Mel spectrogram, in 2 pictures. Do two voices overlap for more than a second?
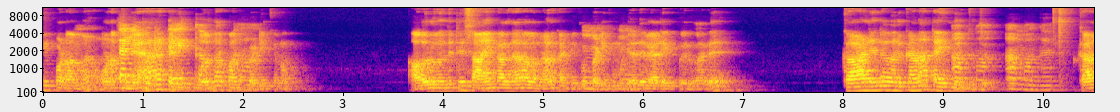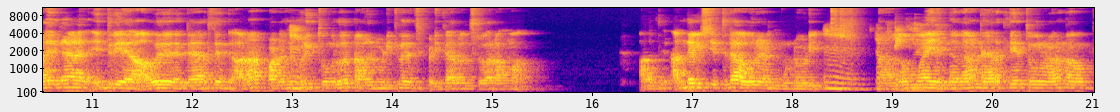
Yes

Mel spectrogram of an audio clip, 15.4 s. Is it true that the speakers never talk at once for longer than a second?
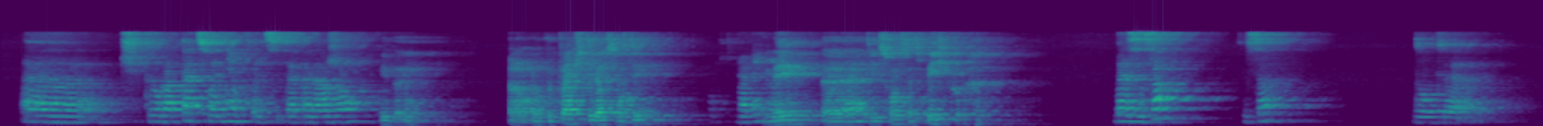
Yes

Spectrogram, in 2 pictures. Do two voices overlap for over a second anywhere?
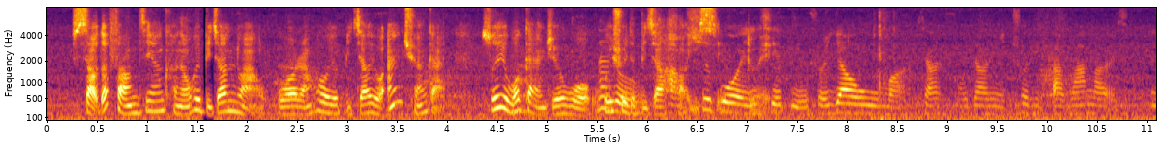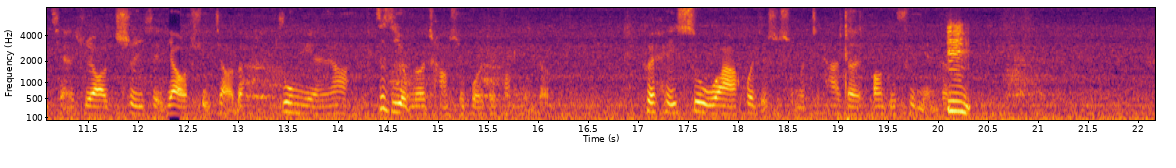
Yes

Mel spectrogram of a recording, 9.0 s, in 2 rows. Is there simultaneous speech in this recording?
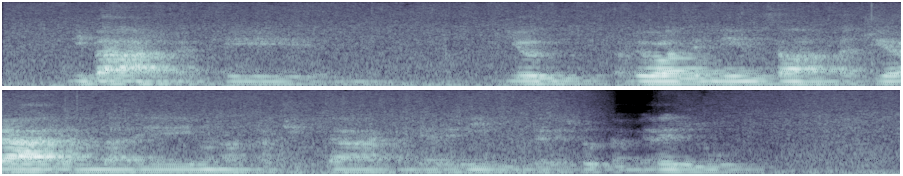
No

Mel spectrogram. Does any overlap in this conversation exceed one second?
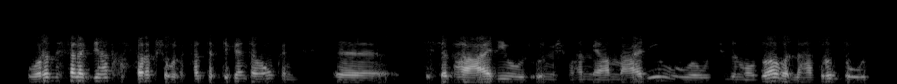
No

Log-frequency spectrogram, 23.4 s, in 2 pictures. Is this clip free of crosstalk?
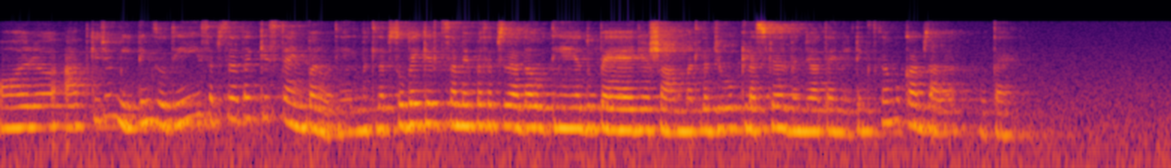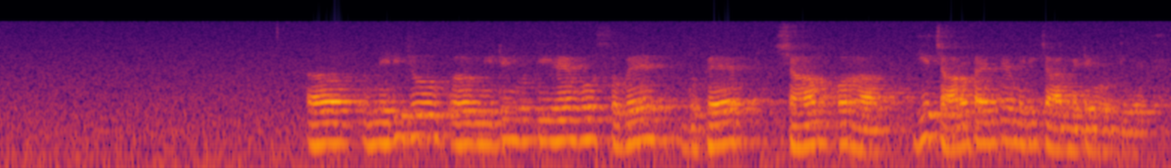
Yes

